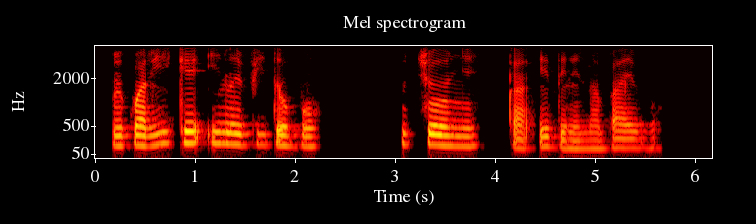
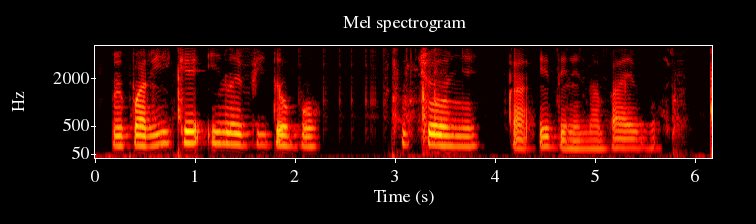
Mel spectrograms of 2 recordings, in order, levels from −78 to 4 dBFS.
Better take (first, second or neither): first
